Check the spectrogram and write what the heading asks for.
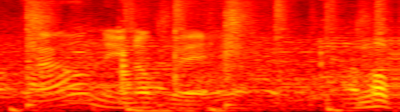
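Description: Men's voices over background music, with scattered short sharp knocks.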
